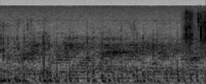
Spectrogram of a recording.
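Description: Hoofbeats of several racehorses galloping on turf as they meet a steeplechase fence: a quick, uneven patter of low thuds.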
